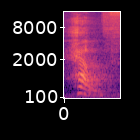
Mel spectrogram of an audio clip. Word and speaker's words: health: un peu compliqué par bien faire attention à placer le H et surtout à prononcer le TH dur on dira health encore une fois Heth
